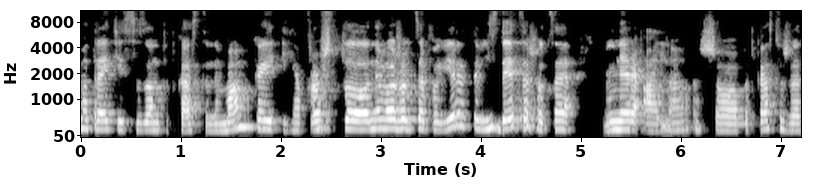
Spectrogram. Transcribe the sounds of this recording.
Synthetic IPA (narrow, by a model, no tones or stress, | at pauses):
mɔt̪ɾɛtʲɪjsezɔnpɔd̪kɑst̪ʊnɛmɑmkɐjʔijapɾɔst̪ɔnɛmɔʒʊwt̪sɛpɔʋʲiɾɪt̪ɪmʲinzd̪ɐjɛt͡sʲːɐʃɔt̪sɛ | nɛɾeʔɑlʲnɔ̰ʃt͡ʃɔpɔd̪̚kɑst̪ʊʒɛ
